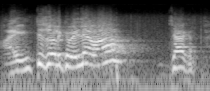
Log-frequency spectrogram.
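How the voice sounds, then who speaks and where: An actor playing a principled young man in a 1960s film, soft-spoken and restrained. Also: very high voice, quick pace. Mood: indignant. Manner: subdued and soft-spoken, flaring into indignant outbursts. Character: upright young man, quiet but fiercely principled. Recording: old film soundtrack with faint music.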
